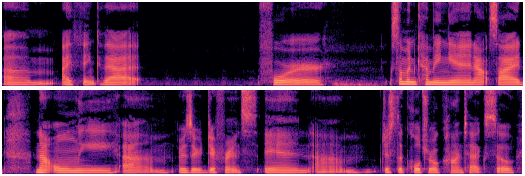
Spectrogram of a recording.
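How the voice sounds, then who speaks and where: A woman recalling her own experiences in an interview, in halting phrases with many pauses. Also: fairly low pitch, flat delivery, gravelly, dry recording. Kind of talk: reflective personal anecdote in interview.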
